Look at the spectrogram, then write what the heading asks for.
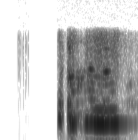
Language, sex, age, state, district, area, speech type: Kashmiri, female, 18-30, Jammu and Kashmir, Kulgam, rural, conversation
